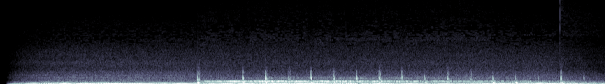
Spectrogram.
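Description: Dramatic intro sound design: a deep, throbbing low drone. About two seconds in, a higher held tone and a steady ticking, about four ticks a second, join it, and it all fades out at the end.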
